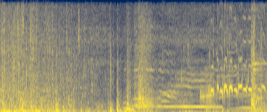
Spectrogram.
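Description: A cartoon bird squawks.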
